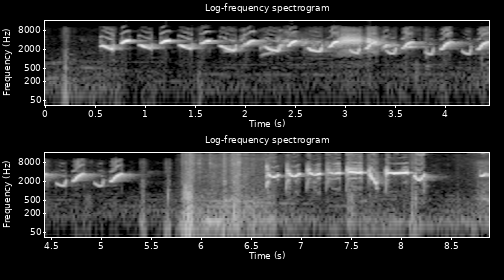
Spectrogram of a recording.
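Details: Common iora, local name sirtu or cipoh, in chattering song: a rapid regular series of sharp down-slurred whistles, roughly two per second, then a noisy burst and higher even whistled notes repeated in a row.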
